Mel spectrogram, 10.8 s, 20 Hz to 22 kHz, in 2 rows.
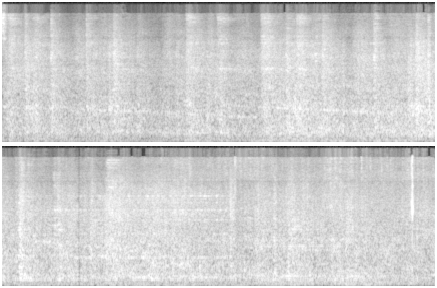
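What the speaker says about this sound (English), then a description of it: "You hear this loud ass train every 2 seconds?" A loud passing train in a concrete city neighborhood, a continuous rumbling roar with clickety-clack of wheels and faint metallic squeals, heard alone for several seconds at moderate distance.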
